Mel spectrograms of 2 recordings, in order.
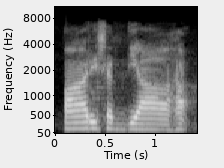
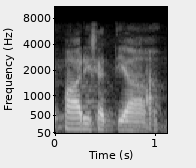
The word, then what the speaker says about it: पारिषद्याः: So when we are reciting, we don't pronounce the visarga like parishadyaha. We don't have to say that parishadya. Okay. If you are saying that word alone, then you have to say parishadyaha.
